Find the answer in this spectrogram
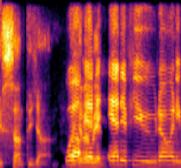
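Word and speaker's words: Santillán: here it says congratulations santian the Double L in Spanish is not pronounced like an L in English that's why people say it that way they say tillan right excuse me and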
